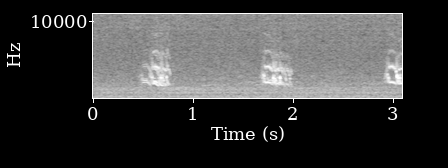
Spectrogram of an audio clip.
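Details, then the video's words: Young Mountain bluebirds begging as a parent feeds them at Great Sand Dunes National Park, Colorado, early morning; three harsh, raspy bursts spaced about every 1.2 seconds against a soft, steady hiss. "Mountain Bluebird young"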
